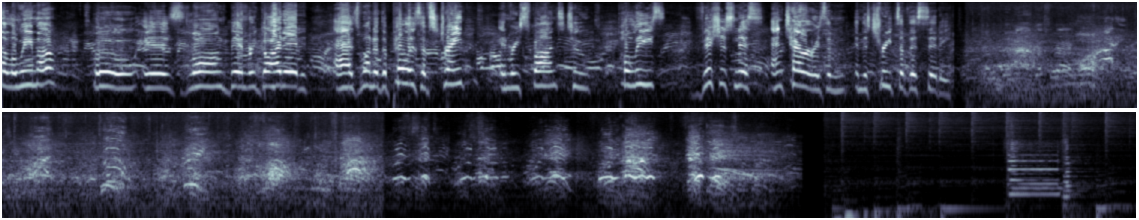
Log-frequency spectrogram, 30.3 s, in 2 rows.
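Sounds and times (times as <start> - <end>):
speech: 0.0 - 12.8
protest march crowd chanting in New York City: 0.0 - 25.8
laughter: 0.2 - 20.2.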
